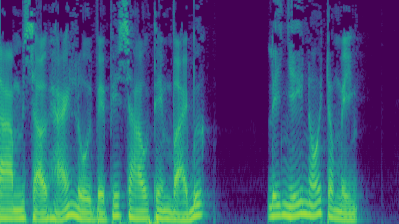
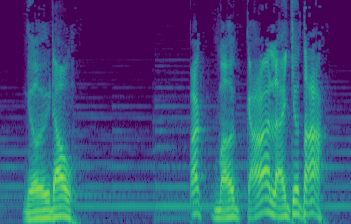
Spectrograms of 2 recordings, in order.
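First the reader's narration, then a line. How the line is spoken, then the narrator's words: Angry command. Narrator (Vietnamese): Cậu phóng đôi mắt giận dữ nhìn Miên Lam, rồi ra lệnh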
